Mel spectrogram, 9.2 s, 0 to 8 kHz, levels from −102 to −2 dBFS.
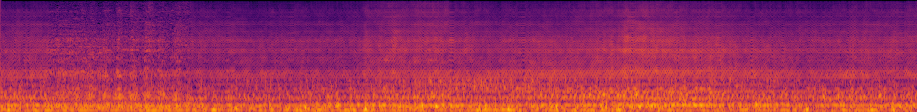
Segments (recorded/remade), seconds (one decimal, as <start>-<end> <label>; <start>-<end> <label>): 0.0-0.5 remade; 0.5-1.9 recorded; 1.9-9.2 remade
